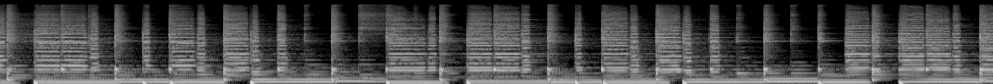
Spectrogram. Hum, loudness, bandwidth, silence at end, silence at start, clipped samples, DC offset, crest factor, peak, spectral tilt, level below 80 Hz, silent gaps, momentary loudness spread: none; -19 LUFS; 18 kHz; 0 s; 0 s; under 0.1%; under 0.1%; 16 dB; -4 dBFS; -4 dB/octave; -28 dBFS; none; 5 LU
